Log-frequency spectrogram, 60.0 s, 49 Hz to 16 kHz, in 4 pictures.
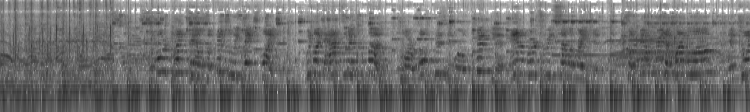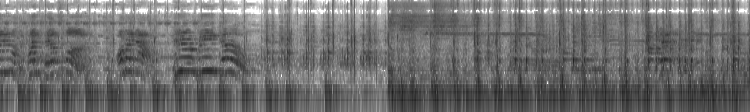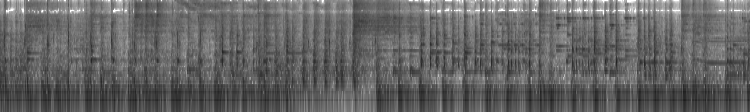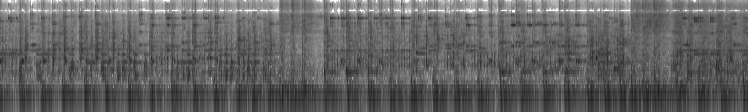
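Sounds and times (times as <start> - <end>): fast percussive show music: 0.0 - 59.9.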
